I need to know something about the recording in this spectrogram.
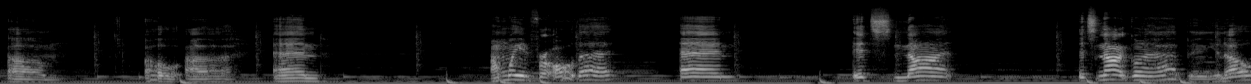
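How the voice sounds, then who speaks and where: Tired, higher-voiced man rambling over music. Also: a bit bright. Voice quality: tired, worn-out voice. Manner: halting, rambling, self-reflective. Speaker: podcast host. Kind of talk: casual solo monologue, thinking aloud.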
